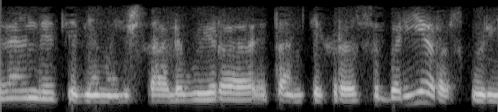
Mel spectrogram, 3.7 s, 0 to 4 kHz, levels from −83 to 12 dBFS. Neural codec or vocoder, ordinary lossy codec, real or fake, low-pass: none; MP3, 24 kbps; real; 3.6 kHz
